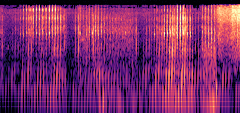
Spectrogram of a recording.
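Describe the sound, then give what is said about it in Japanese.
A cat named Chii-chan purrs loudly, a steady rumbling vibration pulsing in a continuous rhythm, with occasional soft rustling and thumps as it shifts around. “皆様猫のハゲゴロ音は人間の自律神経を整えるとも言われております是非お楽しみください”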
